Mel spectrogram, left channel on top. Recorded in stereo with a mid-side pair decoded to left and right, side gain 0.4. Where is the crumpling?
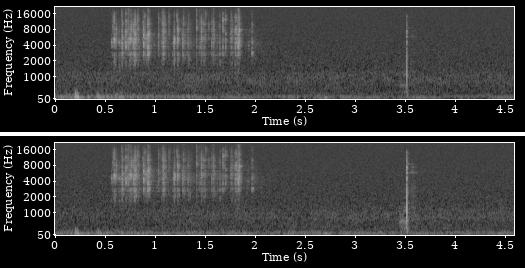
15° left, 2.5 m.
